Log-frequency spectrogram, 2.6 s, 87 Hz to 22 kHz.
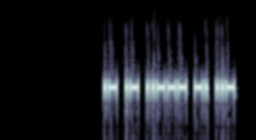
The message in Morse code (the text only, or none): AA2NU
